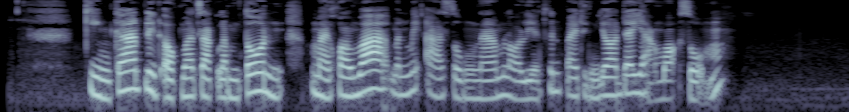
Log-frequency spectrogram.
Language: Thai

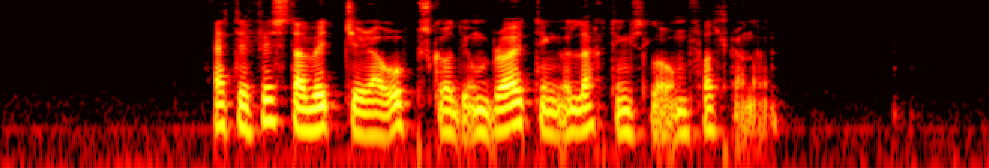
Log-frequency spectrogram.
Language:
Faroese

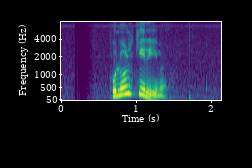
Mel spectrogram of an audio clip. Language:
Sinhala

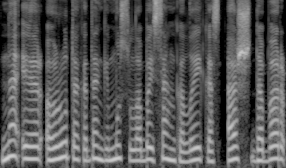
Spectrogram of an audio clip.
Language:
Lithuanian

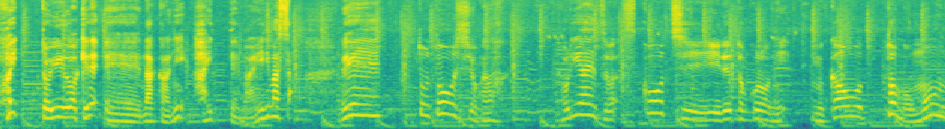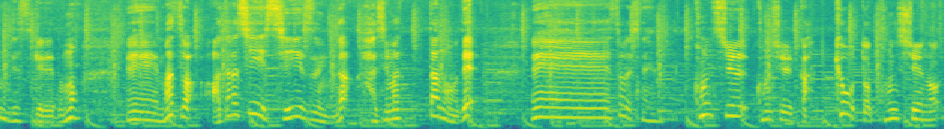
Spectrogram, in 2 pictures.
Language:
Japanese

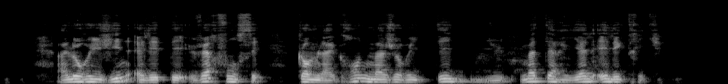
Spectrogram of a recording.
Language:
French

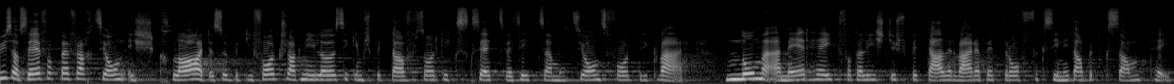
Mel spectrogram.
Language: Swiss German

